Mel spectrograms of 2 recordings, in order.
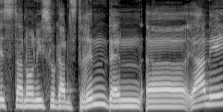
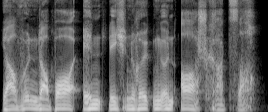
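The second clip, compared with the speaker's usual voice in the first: mock hero voice; 9 semitones lower than usual. Hero answers the sword, mock.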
